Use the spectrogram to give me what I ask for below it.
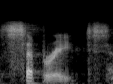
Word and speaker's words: separate: practice is the word separate. Uhhuh. Uh where do I go? Separate. Right here. Okay. Instead of se um separate putting the stress on the end, the stress is at the very beginning.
